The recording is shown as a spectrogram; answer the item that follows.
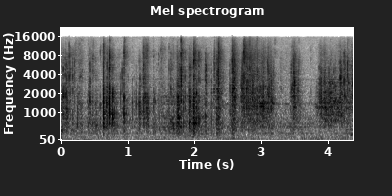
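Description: Small plastic accessory bags crinkling and rustling as they are handled, in quick irregular crackles.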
